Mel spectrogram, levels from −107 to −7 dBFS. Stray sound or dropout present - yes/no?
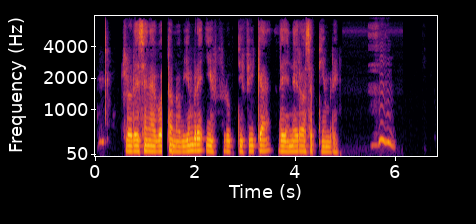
yes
